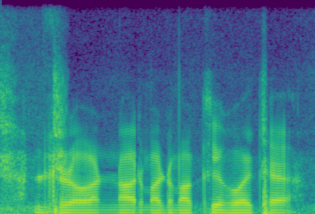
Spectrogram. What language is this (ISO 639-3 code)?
mai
